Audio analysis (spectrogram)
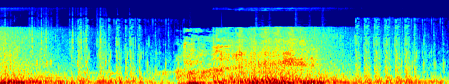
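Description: Explosions in a roguelike video game roll out as a dense, loud barrage of booming blasts and crackling bursts that fill the whole stretch without a break.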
